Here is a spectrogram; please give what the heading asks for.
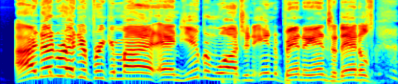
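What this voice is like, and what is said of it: Exaggerated Southern Alabama accent. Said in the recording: “Down to the accent. ... We're in Alabama now.”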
